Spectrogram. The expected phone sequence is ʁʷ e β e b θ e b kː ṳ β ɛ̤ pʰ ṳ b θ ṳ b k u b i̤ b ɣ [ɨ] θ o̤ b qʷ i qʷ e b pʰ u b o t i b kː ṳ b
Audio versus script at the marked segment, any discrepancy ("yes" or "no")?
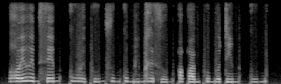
no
